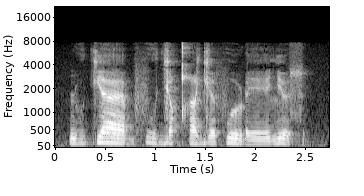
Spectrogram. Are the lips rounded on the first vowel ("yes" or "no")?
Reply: yes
